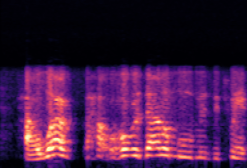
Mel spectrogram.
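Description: A person's voice in two long, drawn-out stretches with a brief break just under a second in.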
